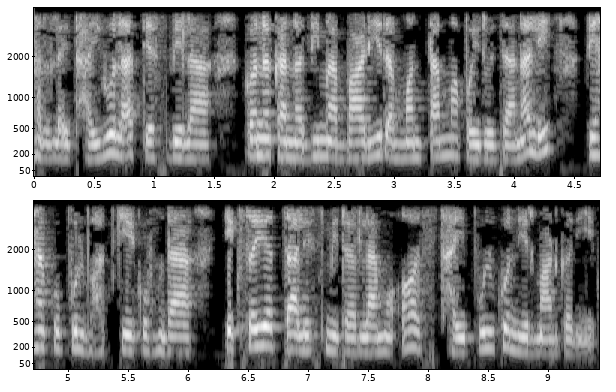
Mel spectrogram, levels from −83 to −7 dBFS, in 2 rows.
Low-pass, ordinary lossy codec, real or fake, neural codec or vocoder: 3.6 kHz; AAC, 32 kbps; real; none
